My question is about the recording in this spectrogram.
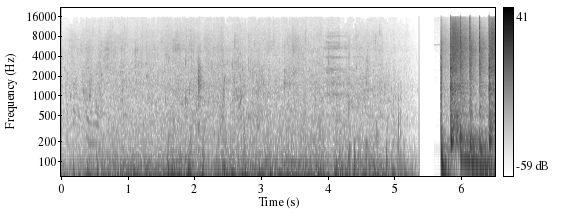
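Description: Wind buffeting the microphone aboard a sailing catamaran at sea: a loud, gusty low rumble with boat and sea noise. It cuts off abruptly near the end, and loud rock music starts.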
